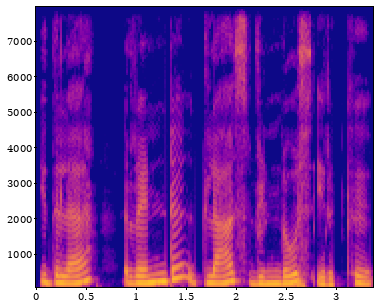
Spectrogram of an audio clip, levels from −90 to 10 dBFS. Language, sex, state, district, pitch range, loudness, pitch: Tamil, female, Tamil Nadu, Nilgiris, 180-220 Hz, -13 LUFS, 195 Hz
